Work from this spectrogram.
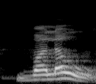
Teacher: واو ساکن سے پہلے لام کے اوپر زبر ہے تو ادھر وولین کو لمبا بھی نہیں کرنا اور جھٹکا بھی نہیں دینا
